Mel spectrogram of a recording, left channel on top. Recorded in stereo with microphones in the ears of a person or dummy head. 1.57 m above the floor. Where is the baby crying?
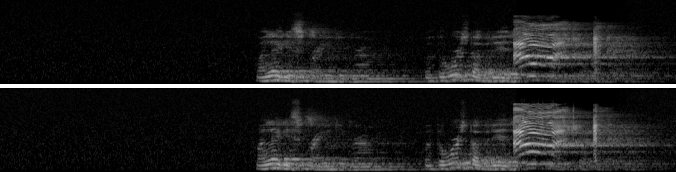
5° right (ahead or behind), 1.0 m.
